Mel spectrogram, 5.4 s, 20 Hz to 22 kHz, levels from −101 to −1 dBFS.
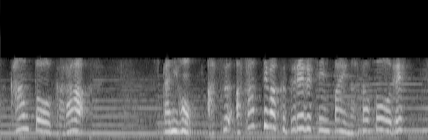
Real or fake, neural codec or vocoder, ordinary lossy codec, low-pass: real; none; AAC, 16 kbps; 7.2 kHz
